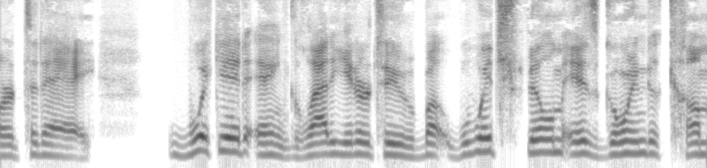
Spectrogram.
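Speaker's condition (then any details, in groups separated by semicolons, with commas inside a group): No condition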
